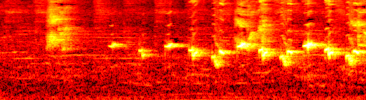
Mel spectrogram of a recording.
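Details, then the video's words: Sooty-headed bulbul starting softly with a few sliding whistles, then building into a louder, quicker string of bubbly chirps about four per second. "KICAU TRUCUK DJAWARA"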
